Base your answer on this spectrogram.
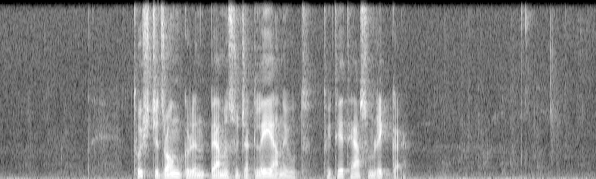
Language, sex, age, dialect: Faroese, male, 15-35, Norðuroyggjar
